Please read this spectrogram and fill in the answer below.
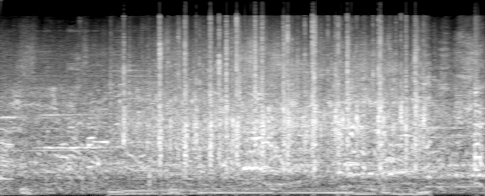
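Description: Spectators chattering in a tennis stadium with music playing over them, and a scatter of short sharp clicks through the middle seconds.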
